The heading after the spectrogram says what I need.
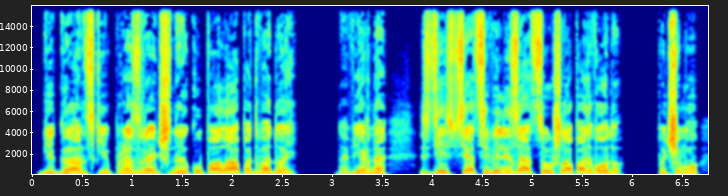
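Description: A man voicing a curious boy astronaut who speaks with excited wonder. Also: fairly high pitch, moderate pace, no room sound, clean studio sound.

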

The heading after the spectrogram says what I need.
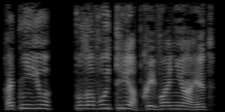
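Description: A woman's voice: on the high side, a little slow, no echo, studio quality, natural voice. A woman voicing a group of mocking, whiny teenage schoolgirls in an audiobook, with a sneering manner. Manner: sneering, whining. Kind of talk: audiobook character reading.

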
